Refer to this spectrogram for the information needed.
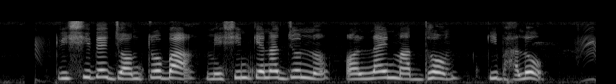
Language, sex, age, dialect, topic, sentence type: Bengali, female, 18-24, Western, agriculture, question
